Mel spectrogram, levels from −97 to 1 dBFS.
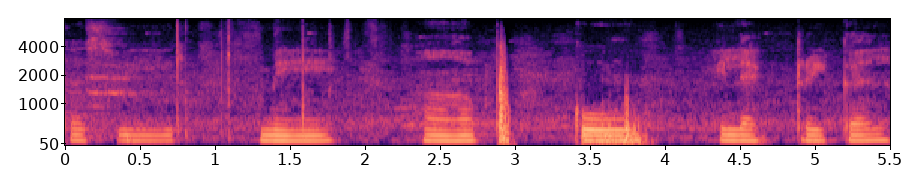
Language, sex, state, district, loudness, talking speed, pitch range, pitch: Hindi, male, Haryana, Rohtak, -23 LUFS, 55 wpm, 125-130 Hz, 125 Hz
